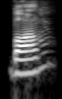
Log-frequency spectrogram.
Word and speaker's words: bomb: out for it late after an M at the end of the word or before a T. So these are consistent patterns in English that will help you pronounce these words accurately. Let's try saying these words aloud together, really focusing on keeping that B quiet where it should be.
